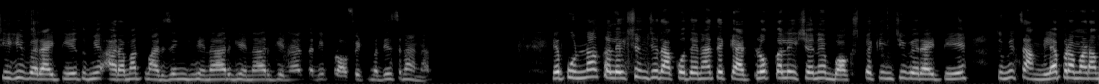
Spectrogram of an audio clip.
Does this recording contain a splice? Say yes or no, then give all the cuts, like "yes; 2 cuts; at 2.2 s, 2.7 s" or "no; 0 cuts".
no; 0 cuts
